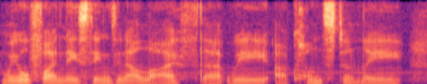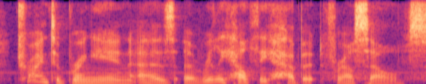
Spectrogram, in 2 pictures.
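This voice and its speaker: Her voice is very deep and low for a woman, dark and mellow in tone, calm, with ordinary pitch variation and a fairly slow pace. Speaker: meditation guide. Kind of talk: guided meditation. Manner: calm, slow.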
